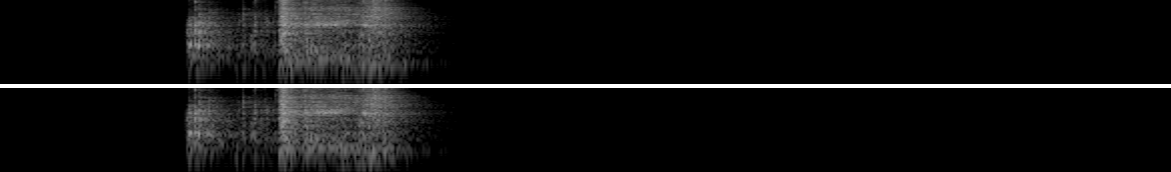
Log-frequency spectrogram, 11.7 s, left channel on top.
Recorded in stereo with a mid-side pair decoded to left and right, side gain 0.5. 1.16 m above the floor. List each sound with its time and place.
1.8 s tearing paper: 25° right, 1.5 m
